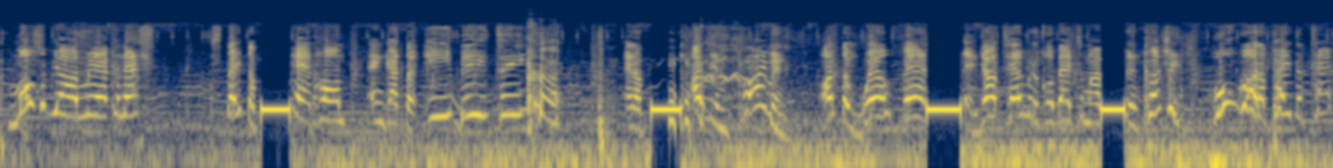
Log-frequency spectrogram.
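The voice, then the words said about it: Mixed Laotian and American regional accent. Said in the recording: “That's a melting pot accent. So much going on. ... he had a little Laos. He had a little Houston. ... a little LA. Yeah. A little San Francisco. Yeah. All mixed into one right there.”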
